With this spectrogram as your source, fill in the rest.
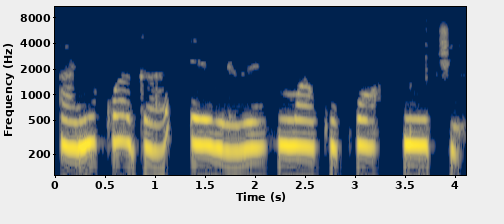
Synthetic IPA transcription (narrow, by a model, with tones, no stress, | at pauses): a˨ɲɪ˦kʷa˦ɡa˨ | e˦ɾe˨ɾe˦m̩˦ma˦kʷʊ˦kʷɔ˦ | ni˦t͡ʃi˨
